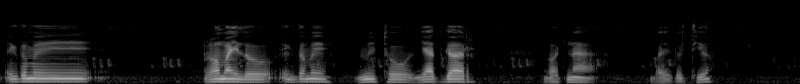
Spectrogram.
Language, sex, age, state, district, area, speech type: Nepali, male, 30-45, West Bengal, Kalimpong, rural, spontaneous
